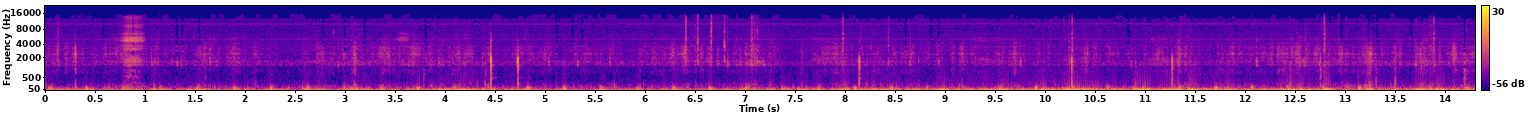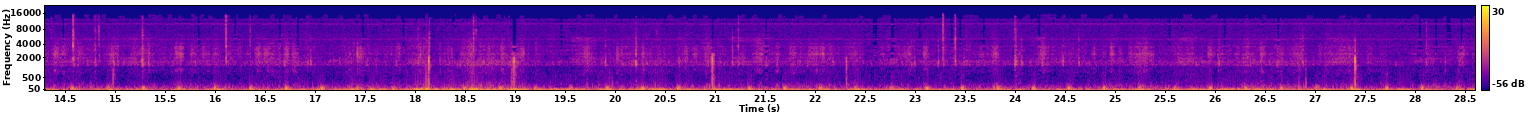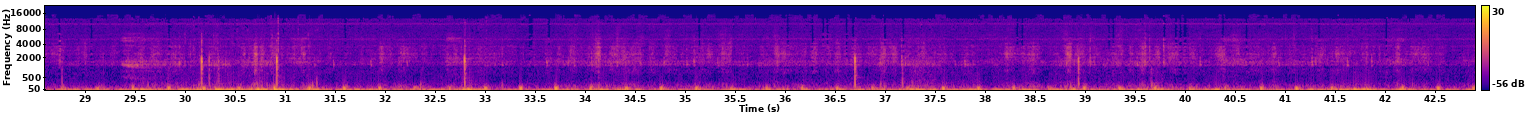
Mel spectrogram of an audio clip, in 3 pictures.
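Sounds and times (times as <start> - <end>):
wind buffeting: 0.0 - 42.9
bike clicks and rattles: 4.3 - 25.8.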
